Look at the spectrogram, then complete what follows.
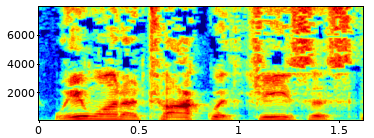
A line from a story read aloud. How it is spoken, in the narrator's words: demand gruffly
